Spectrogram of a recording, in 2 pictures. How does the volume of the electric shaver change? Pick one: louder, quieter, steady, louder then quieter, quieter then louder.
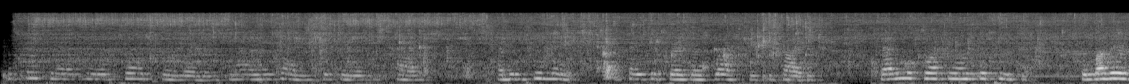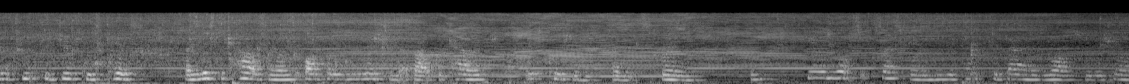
louder then quieter.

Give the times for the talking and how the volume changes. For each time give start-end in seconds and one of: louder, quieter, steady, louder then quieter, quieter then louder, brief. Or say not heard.
0.0-22.5 louder then quieter.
